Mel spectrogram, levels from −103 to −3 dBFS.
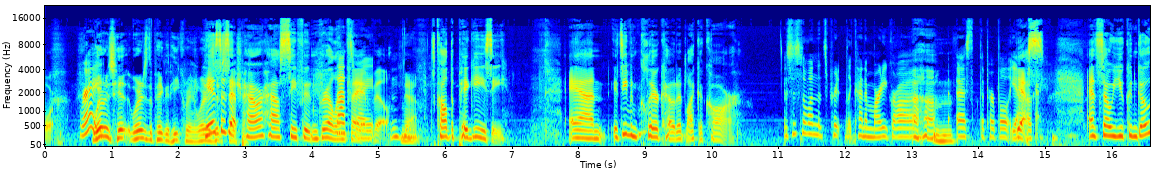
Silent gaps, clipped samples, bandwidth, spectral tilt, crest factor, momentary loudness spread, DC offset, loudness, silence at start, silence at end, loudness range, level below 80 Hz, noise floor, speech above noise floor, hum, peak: none; under 0.1%; 16 kHz; -4.5 dB/octave; 18 dB; 14 LU; under 0.1%; -29 LUFS; 0 s; 0 s; 7 LU; -58 dBFS; -62 dBFS; 33 dB; none; -10 dBFS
